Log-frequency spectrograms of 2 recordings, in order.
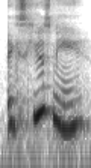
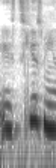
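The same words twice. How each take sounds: First: Louder, higher indignant excuse me at the cat. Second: Retelling excuse me with mild attitude; a light, sassy excuse me without much force; mock indignant. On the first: Real, not acted. Owner scolding her cat walking into the video, indignant. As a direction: snap at the intruding cat with mock outrage. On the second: Vlogger imitating [name]'s attitude, mildly sassy. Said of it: "You know, like".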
